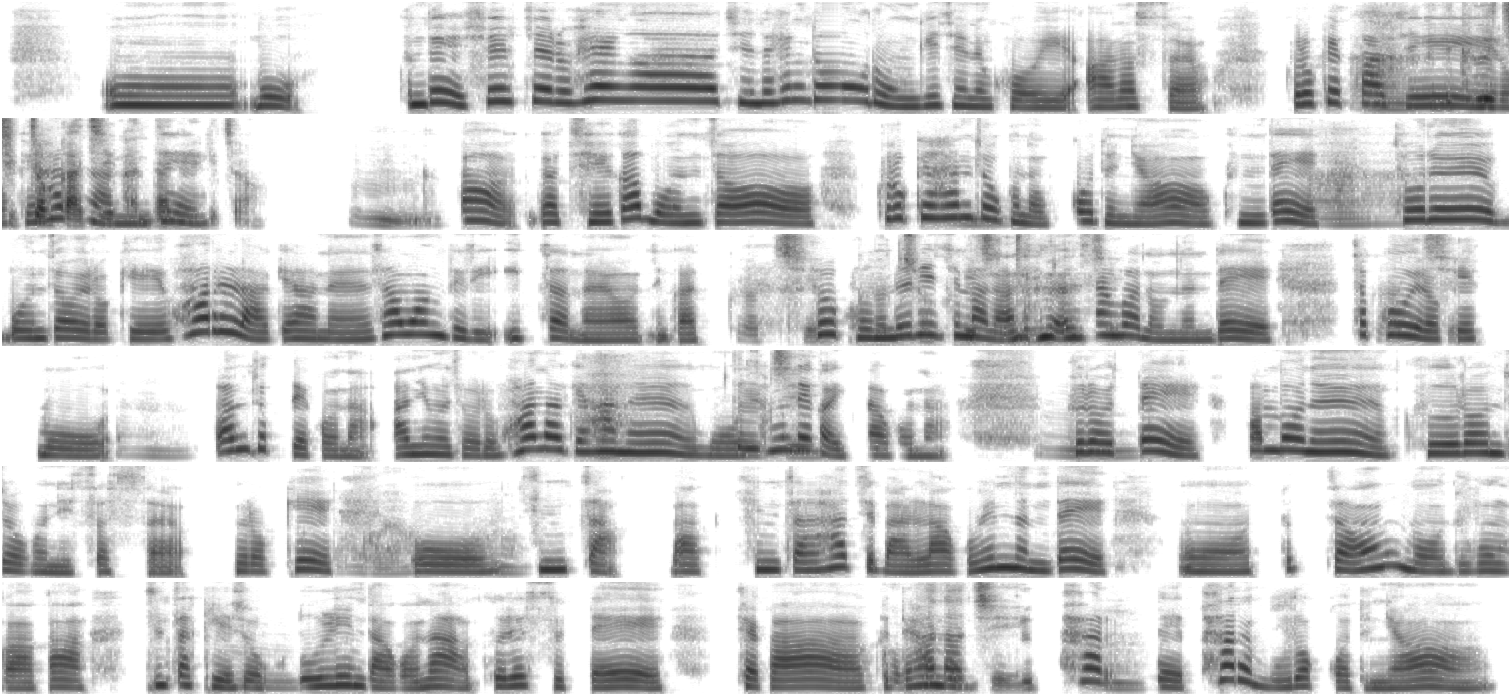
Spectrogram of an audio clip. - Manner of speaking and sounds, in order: other background noise; tapping; laughing while speaking: "않으면"
- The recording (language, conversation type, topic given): Korean, advice, 충동과 갈망을 더 잘 알아차리려면 어떻게 해야 할까요?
